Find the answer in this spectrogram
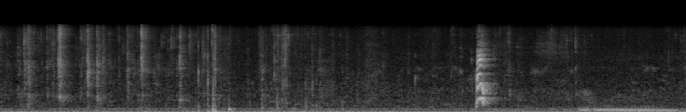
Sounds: dog, bow-wow

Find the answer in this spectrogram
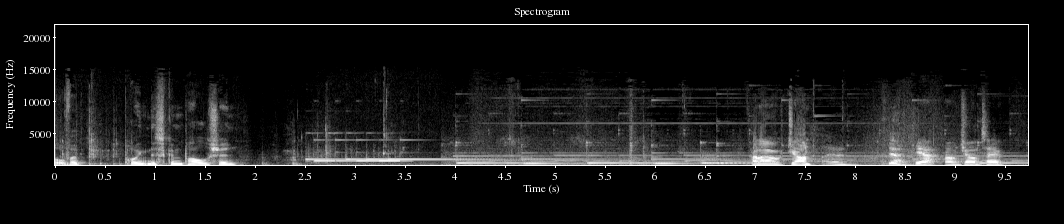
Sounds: music, doorbell, speech

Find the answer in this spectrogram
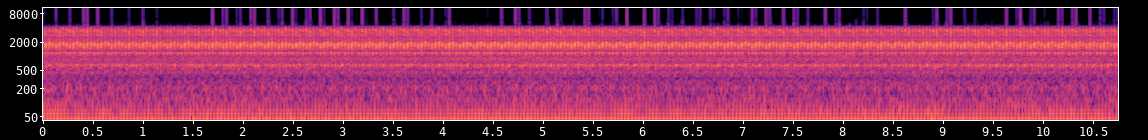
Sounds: engine, vehicle

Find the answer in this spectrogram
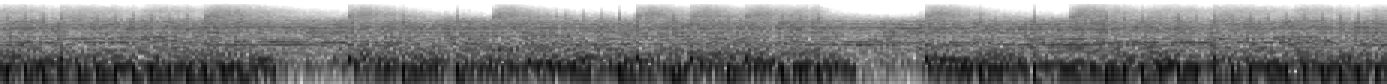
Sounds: music

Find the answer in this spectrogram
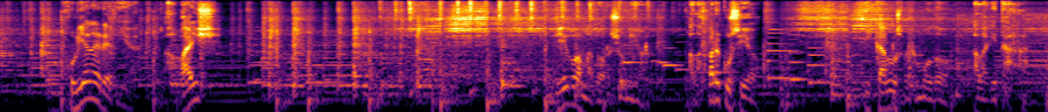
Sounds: speech, music

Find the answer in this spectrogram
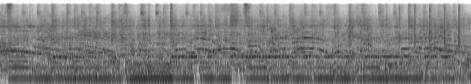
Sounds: crowd

